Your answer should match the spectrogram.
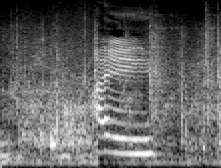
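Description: Plastic toy track pieces and their wrapping rustling and clicking as they are handled. A child says a high-pitched "hi" about a second in.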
